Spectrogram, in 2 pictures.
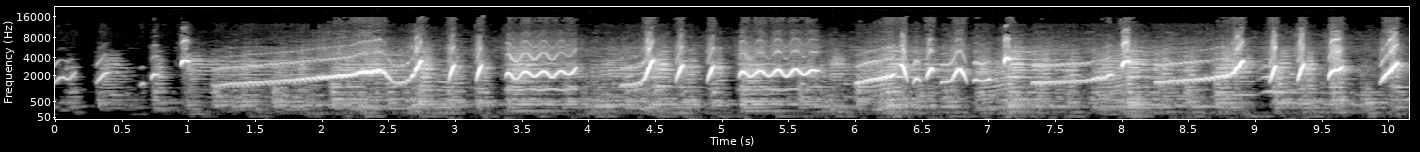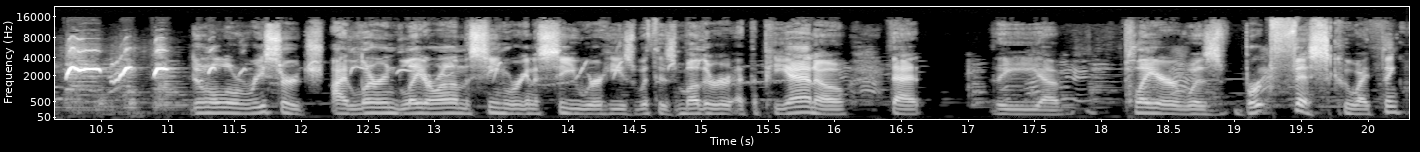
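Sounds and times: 
person whistling a lively meandering tune: 0.0 - 13.0
speech: 11.7 - 20.2.

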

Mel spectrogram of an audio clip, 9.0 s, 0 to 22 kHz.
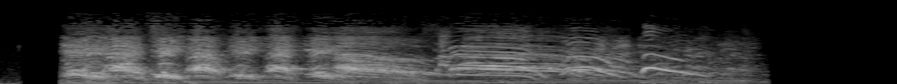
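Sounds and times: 
big crowd roaring and chanting in unison: 0.6 - 6.4
crowd whooping and cheering: 2.8 - 7.6.

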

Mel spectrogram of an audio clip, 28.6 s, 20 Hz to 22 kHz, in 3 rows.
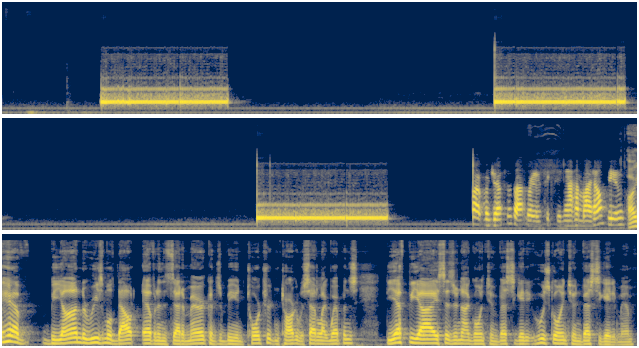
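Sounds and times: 
faint low hum: 0.0 - 28.5
telephone line tones while a call is transferred: 1.5 - 3.4, 7.4 - 9.4, 13.3 - 15.4
speech: 16.6 - 28.5.

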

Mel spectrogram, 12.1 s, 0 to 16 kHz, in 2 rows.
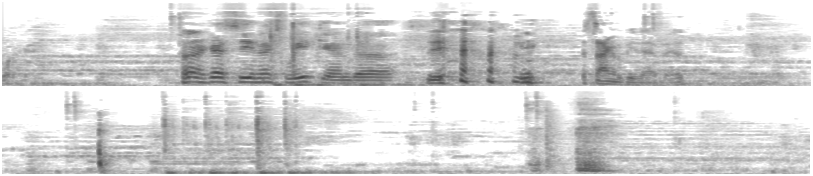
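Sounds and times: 
speech: 1.3 - 5.2
computer keyboard clicking while being typed on: 2.0 - 2.9, 6.5 - 8.5
laughter: 2.0 - 4.3.

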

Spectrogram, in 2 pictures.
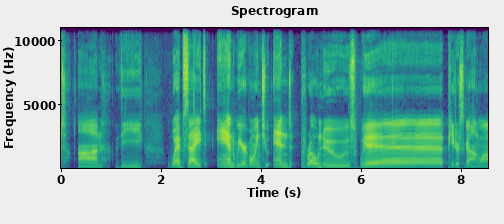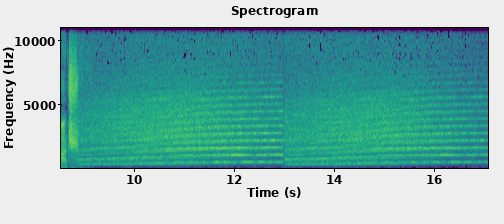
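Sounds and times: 
speech: 0.4 - 9.1
loud steady siren wailing: 8.8 - 17.0.

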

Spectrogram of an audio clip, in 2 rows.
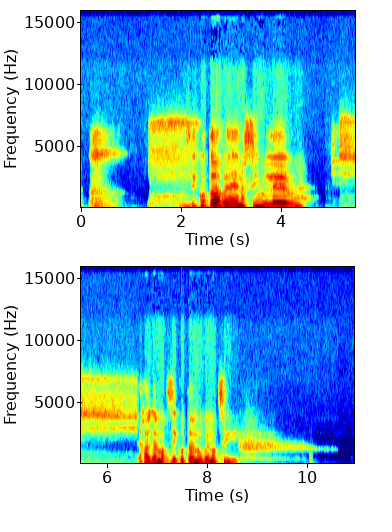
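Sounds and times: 
deep breath in during a seated breathing exercise: 1.4 - 2.2, 5.0 - 6.6, 8.6 - 10.6
speech: 2.0 - 4.6, 6.6 - 8.8.

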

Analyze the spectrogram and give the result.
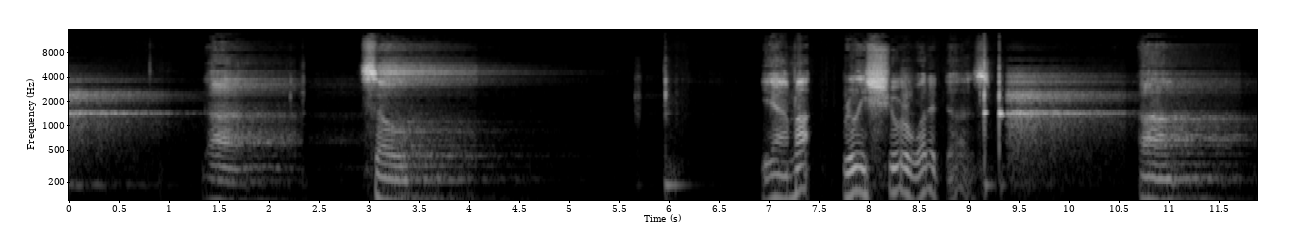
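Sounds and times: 
voice humming through a microphone with voice-changer echo effect: 0.0 - 4.7, 8.0 - 11.8
speech: 1.4 - 1.9, 3.0 - 3.7, 7.0 - 9.3, 10.8 - 11.4.

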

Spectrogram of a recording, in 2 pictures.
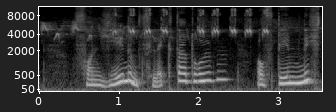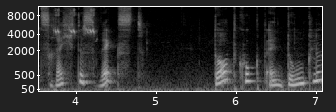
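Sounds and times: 
speech: 0.6 - 4.9, 5.7 - 7.0
high-pitched cricket trill: 1.1 - 2.8.

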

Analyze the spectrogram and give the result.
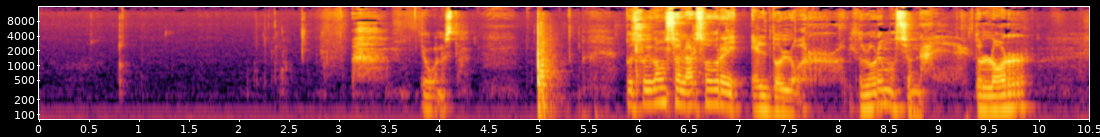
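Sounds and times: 
person sipping coffee with soft wet clicks and gulp: 2.1 - 3.8
speech: 3.8 - 4.4, 5.9 - 10.0.

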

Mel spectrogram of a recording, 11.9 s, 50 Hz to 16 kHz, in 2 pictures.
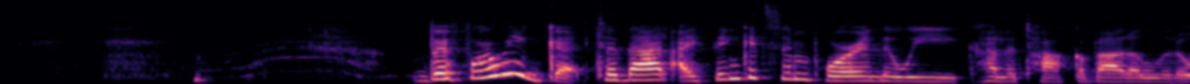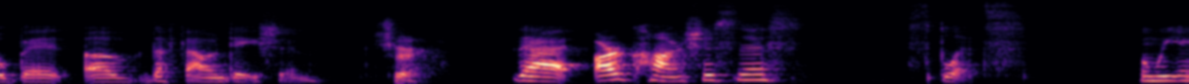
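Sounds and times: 
cat meowing faintly from a distance: 1.1 - 1.8
speech: 2.1 - 11.8.

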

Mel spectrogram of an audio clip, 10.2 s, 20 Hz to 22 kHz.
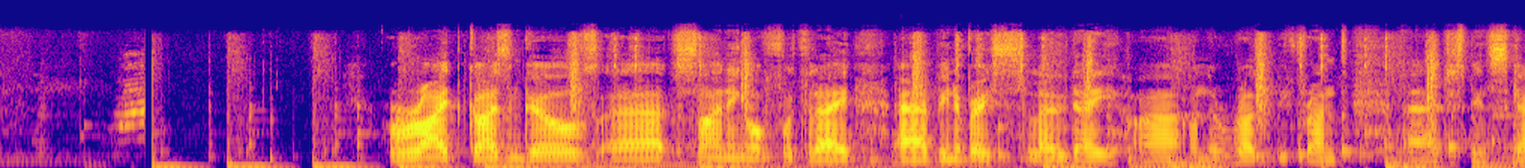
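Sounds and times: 
cat giving a drawn-out rising meow: 0.7 - 1.0
speech: 2.6 - 10.1.

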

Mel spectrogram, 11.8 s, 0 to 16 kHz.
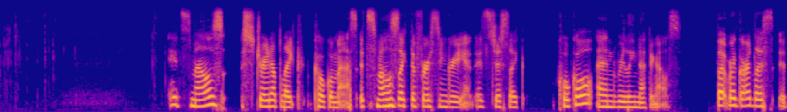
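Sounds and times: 
chocolate bar paper wrapper and aluminum foil crinkling and rustling: 0.0 - 2.6
speech: 2.5 - 10.2, 10.8 - 11.7.

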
